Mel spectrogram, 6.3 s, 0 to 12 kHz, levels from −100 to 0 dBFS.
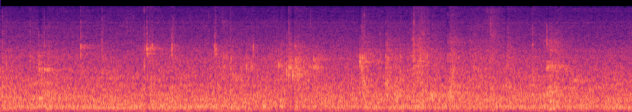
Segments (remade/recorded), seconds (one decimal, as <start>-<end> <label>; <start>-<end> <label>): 0.0-1.2 recorded; 1.2-5.0 remade; 5.0-6.3 recorded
